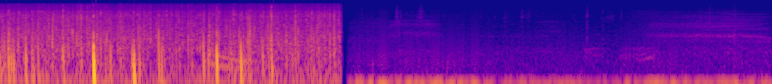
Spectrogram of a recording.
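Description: Rain patters onto a tent in winter woodland, a dense close drumming of drops for the first few seconds that then stops abruptly, leaving near silence with a few faint distant sounds.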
